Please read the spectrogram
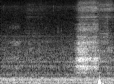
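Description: A woman's breath, one short noisy breath about half a second long near the end, over a steady low hum.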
